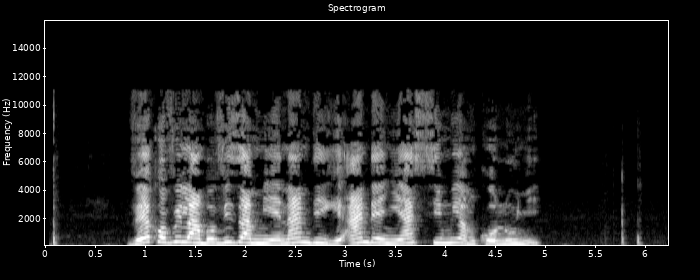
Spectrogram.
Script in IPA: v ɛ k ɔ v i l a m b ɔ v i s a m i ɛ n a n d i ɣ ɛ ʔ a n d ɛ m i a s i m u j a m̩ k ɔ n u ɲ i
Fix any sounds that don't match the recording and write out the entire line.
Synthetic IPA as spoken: v ɛ k ɔ v i l a m b ɔ v i z a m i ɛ n a n d i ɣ ɛ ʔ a n d ɛ ɲ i a s i m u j a m̩ k ɔ n u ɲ i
